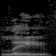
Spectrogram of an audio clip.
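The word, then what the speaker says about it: lave (לב): It's the Greek word 3820, L-E-B, but it's pronounced lave, L-A-V. At least maybe it's lave, but there might have been a typo in the concordance.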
